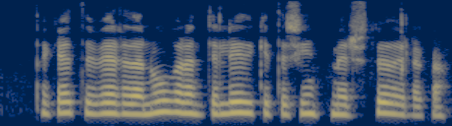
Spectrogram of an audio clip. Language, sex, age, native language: Icelandic, female, 40-49, Icelandic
